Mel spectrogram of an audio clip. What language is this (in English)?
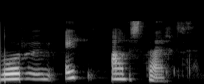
Icelandic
